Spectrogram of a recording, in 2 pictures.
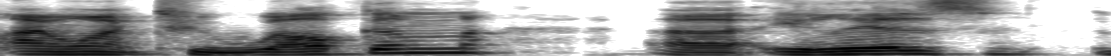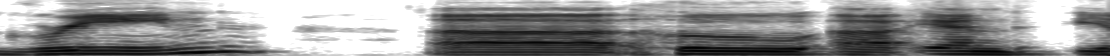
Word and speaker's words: Eliz Greene: first of all i want to welcome uh eliz green uh who uh and you know and i think i pronounced your name right right you did he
